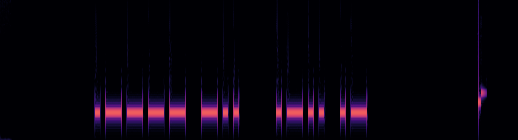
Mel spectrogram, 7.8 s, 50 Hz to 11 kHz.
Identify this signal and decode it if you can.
Morse code, heard as a keyed tone, about 15 wpm, 700 Hz. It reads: 1D LA
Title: Field Day Exchanges - 15wpm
